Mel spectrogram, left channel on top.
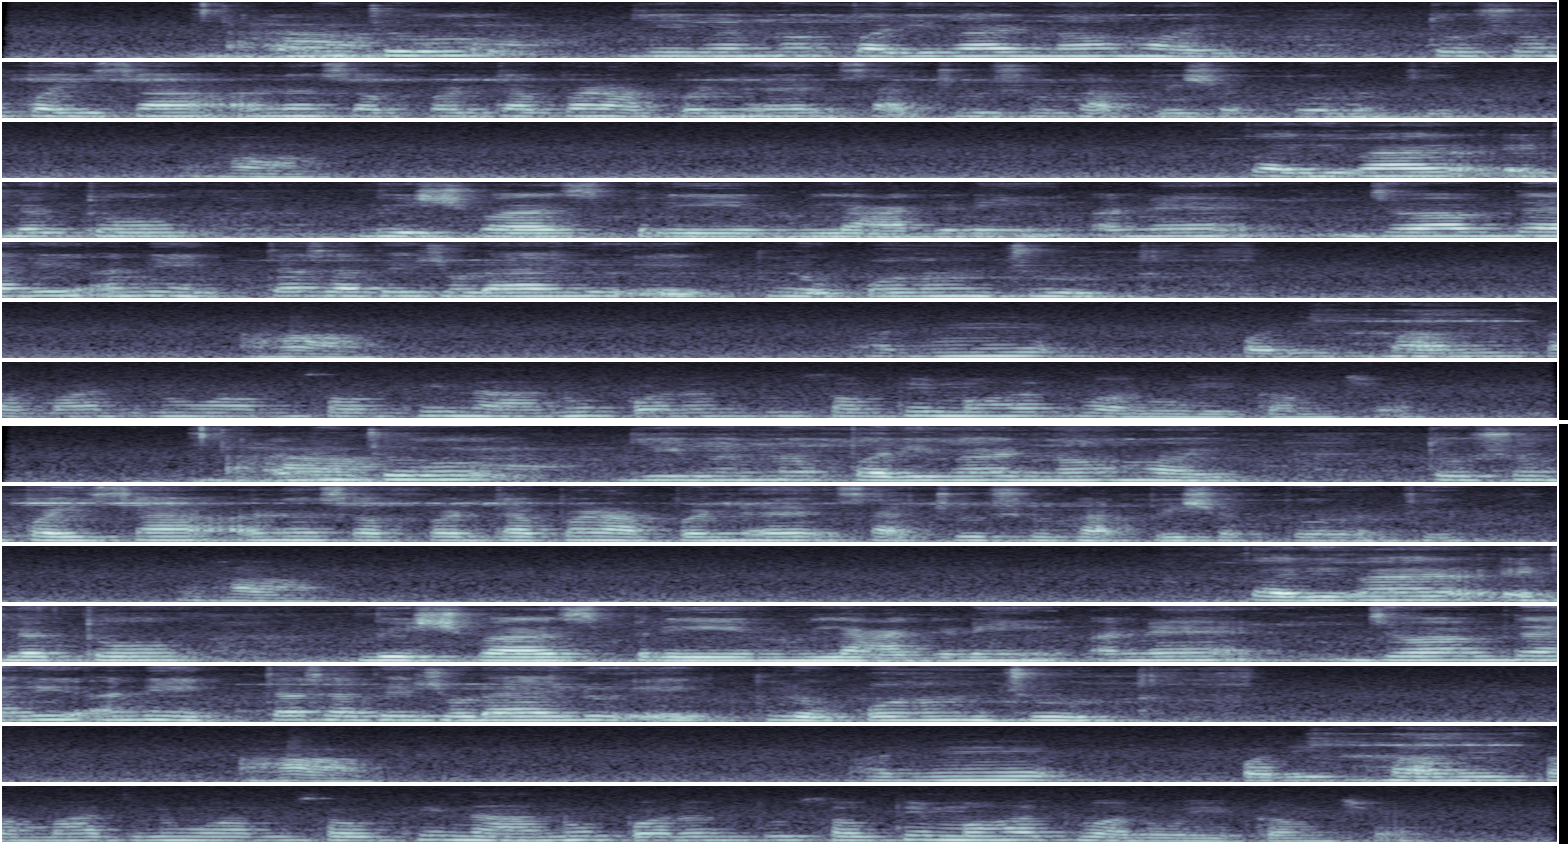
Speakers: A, on the right (about 55°); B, on the right (about 75°).
A: અને
B: હા
A: જો જીવનમાં પરિવાર ન હોય તો શું પૈસા અને સફળતા પણ આપણને સાચું સુખ આપી શકતું નથી.
B: હા
A: પરિવાર એટલે તો વિશ્વાસ પ્રેમ લાગણી અને જવાબદારી અને એકતા સાથે જોડાયેલું એક લોકોનો જૂથ
B: હા અને પરિવારે
A: હા
B: સમાજનું આમ સૌથી નાનું પરંતુ સૌથી મહત્વનું એકમ છે.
